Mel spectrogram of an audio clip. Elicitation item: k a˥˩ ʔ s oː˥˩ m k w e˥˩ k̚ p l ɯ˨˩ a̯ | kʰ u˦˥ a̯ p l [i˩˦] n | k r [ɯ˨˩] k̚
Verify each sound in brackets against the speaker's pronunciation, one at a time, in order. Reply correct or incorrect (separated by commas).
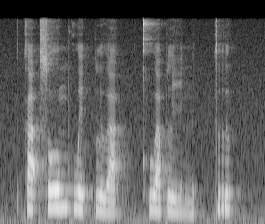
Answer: incorrect, incorrect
